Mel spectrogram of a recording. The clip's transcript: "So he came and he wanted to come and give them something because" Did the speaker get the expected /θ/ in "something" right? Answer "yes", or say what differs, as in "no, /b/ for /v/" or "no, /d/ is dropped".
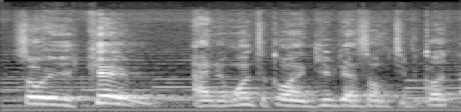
no, /t/ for /θ/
